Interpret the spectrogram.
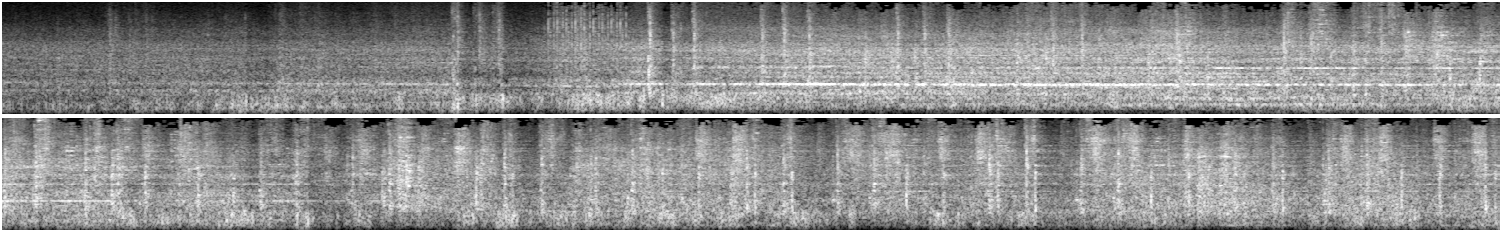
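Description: A long freight train of open wagons and tank wagons rolling past close by. It grows louder about five seconds in, with a steady high tone over the first half, then a rhythmic clickety-clack of the wagon wheels over the rail joints.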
